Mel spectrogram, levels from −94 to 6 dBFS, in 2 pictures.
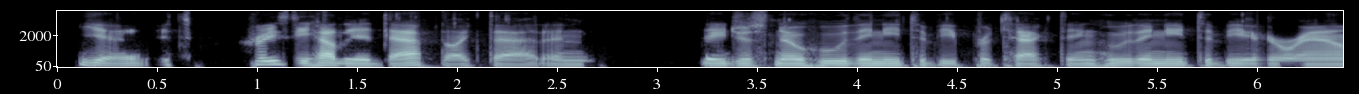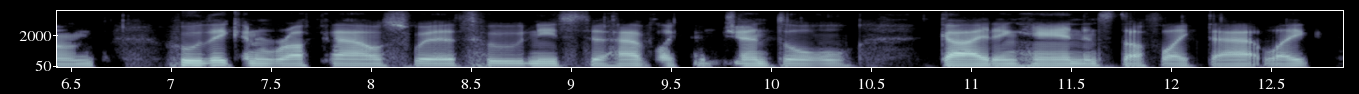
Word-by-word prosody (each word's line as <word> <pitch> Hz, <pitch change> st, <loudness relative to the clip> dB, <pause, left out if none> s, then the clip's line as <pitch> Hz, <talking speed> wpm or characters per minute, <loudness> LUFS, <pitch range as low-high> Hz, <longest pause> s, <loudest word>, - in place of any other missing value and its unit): Yeah, 130 Hz, -6 st, +1 dB, 0.2 s
it's -, -, -10 dB, 0.3 s
crazy 165 Hz, -7 st, +2 dB
how 120 Hz, 0 st, +7 dB
they 105 Hz, -1 st, +2 dB
adapt 100 Hz, +5 st, +3 dB
like 90 Hz, -1 st, -4 dB
that 90 Hz, -1 st, -1 dB
and 95 Hz, -1 st, -5 dB, 0.6 s
they 110 Hz, -, +3 dB
just 105 Hz, -1 st, -3 dB
know 105 Hz, 0 st, +4 dB
who 110 Hz, +3 st, +1 dB
they 105 Hz, -1 st, +2 dB
need 105 Hz, -1 st, +1 dB
to 115 Hz, -, -5 dB
be 105 Hz, +1 st, -3 dB
protecting, 100 Hz, -1 st, -2 dB
who 105 Hz, +3 st, -1 dB
they 105 Hz, 0 st, +3 dB
need 105 Hz, -1 st, +1 dB
to -, -, -3 dB
be 100 Hz, 0 st, -2 dB
around, 95 Hz, 0 st, 0 dB, 0.3 s
who 120 Hz, -1 st, +3 dB
they 125 Hz, +1 st, +4 dB
can 115 Hz, -2 st, -3 dB
roughhouse 105 Hz, -1 st, 0 dB
with, 110 Hz, -1 st, 0 dB
who 110 Hz, 0 st, -2 dB
needs 110 Hz, -1 st, -1 dB
to 105 Hz, -, -3 dB
have 105 Hz, +1 st, +2 dB
like 100 Hz, -1 st, -3 dB
a -, -, -8 dB
gentle 100 Hz, -2 st, -2 dB, 0.4 s
guiding 105 Hz, -2 st, +5 dB
hand 100 Hz, 0 st, +2 dB
and 100 Hz, -, -3 dB
stuff 100 Hz, -, -3 dB
like 100 Hz, -3 st, -2 dB
that, 100 Hz, +1 st, 0 dB
like, 100 Hz, 0 st, -1 dB
105 Hz, 200 wpm, -25 LUFS, 100-110 Hz, 0.6 s, how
